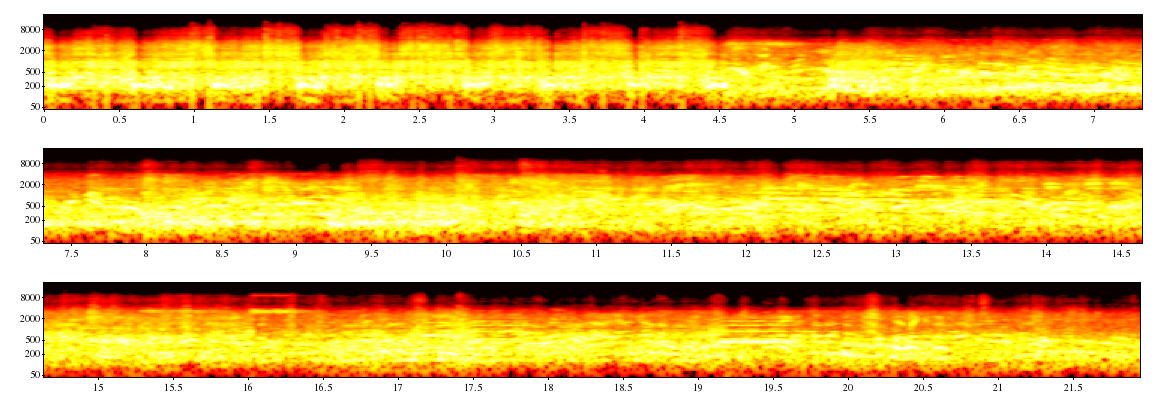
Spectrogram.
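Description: A crowd of men talk and shout all at once nearby.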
